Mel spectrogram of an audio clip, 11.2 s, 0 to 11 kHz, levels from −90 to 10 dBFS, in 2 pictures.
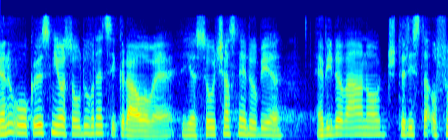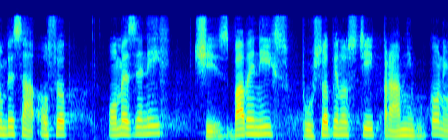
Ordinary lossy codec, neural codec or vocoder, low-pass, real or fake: AAC, 64 kbps; codec, 16 kHz, 0.5 kbps, X-Codec, HuBERT features, trained on LibriSpeech; 7.2 kHz; fake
